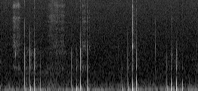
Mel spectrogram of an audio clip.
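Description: Long painted nails tap and scratch a thin, solid, flat rectangular cork board or coaster held close to the microphone. Short, dry, muffled clicks come in quick clusters of three or four, with a faint scratch between them, over a quiet background.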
